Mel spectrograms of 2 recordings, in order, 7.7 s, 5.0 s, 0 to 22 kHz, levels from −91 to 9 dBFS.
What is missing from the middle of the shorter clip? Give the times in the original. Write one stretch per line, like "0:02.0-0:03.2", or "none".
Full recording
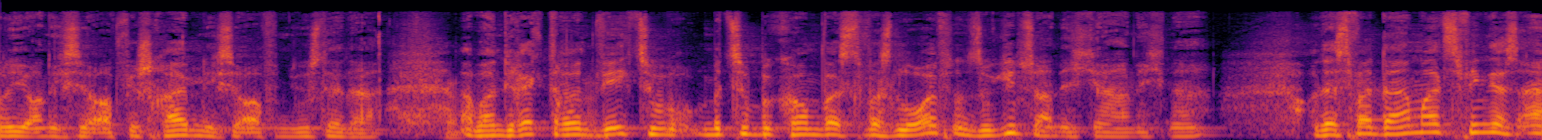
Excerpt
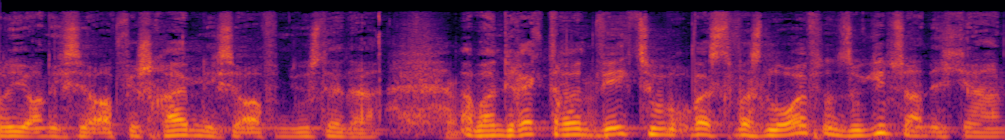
0:03.5-0:04.1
